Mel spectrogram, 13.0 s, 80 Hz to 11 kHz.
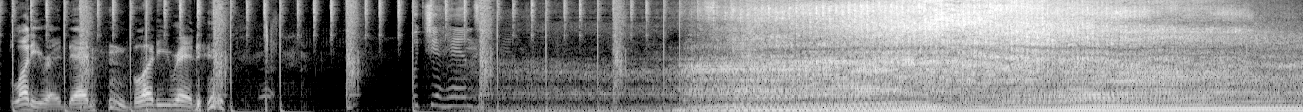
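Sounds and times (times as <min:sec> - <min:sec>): pickup engine revving: 0:04.6 - 0:13.0.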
